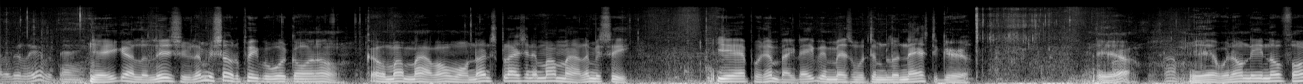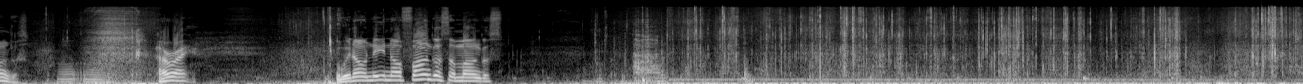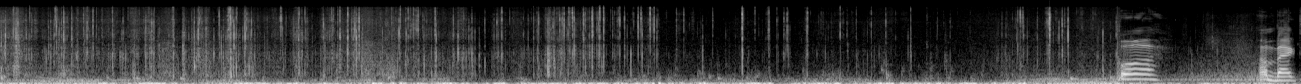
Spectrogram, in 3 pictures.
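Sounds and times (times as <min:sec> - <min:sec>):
steady low hum: 0:00.0 - 0:39.0
low rumble: 0:17.5 - 0:39.0
plastic packs crinkling and rustling: 0:19.6 - 0:35.2.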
